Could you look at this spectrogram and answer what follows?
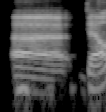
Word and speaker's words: Dell: where a computer company it rhymes with hell Dell or some people would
